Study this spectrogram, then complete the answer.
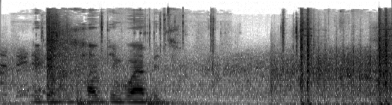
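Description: A rifle magazine clicks into place.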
